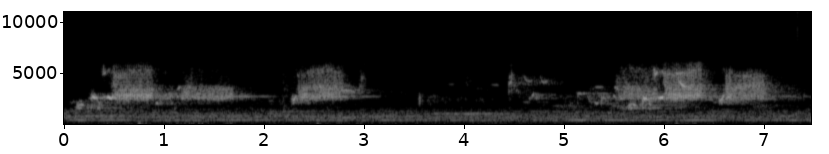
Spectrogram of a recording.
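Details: Canada goose goslings with their family, giving high, reedy peeps in short clustered bursts, about four per second at their busiest. The peeps are separated by quieter gaps over a constant low background hum.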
